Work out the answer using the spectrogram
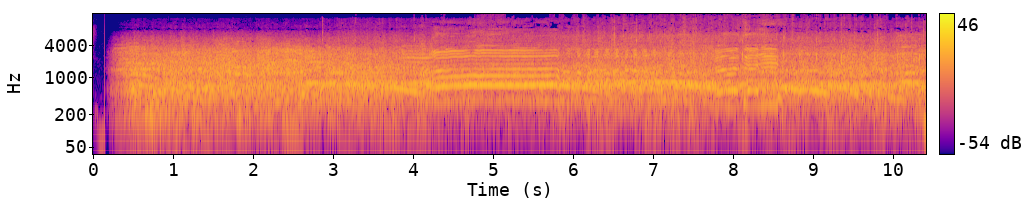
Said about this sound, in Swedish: Publikens jubel där på slutet var för ett skott från Federico Valverde som landade bland åskådare på en balkong ovanför arenans kortsida.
